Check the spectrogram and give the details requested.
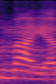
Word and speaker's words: Maja: No, Maya it's same, but in Polish it's J instead of Y. So, Maja? No, it's Maya, but J is pronounced as J.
